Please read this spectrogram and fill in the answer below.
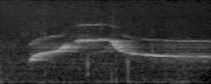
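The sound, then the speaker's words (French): A whistled Silbo greeting from La Gomera in the Canary Islands: one continuous, fairly faint whistle that sweeps sharply up, holds a high note, then glides back down, heard alone. “Ce que tu as entendu, c'est le Silbo, c'est une langue utilisée dans l'archipel des Canaries, sur l'île de la Gomera”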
